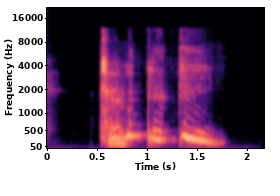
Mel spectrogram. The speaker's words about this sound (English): I still have a little frog in my throat.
